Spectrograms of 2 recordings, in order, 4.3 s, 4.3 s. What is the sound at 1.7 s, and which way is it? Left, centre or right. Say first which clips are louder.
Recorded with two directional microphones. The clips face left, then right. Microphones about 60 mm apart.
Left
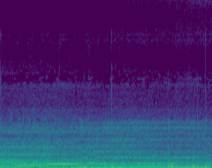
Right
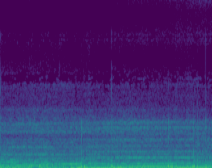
Gong: left 5 dB; left.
